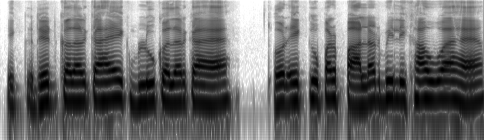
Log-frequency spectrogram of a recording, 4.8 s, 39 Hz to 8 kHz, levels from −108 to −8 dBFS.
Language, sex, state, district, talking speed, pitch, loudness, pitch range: Hindi, male, Jharkhand, Garhwa, 235 wpm, 170 Hz, -11 LUFS, 160-180 Hz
